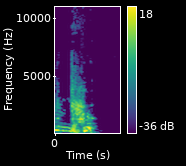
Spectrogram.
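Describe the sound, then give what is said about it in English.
A single loud sneeze: a brief voiced intake that bursts into a sharp, breathy blast, then silence. “Bless you, brother. Bless you.”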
